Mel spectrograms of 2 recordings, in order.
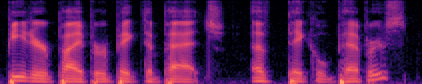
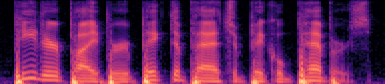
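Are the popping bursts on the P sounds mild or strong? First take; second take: mild; strong. First: The P sounds cause only mild popping bursts. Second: The P sounds cause strong popping bursts. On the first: The speaker calls it right. "With a windscreen, ... Not nearly as bad" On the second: The speaker calls it wrong. "without a windscreen on it. Pops really bad"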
